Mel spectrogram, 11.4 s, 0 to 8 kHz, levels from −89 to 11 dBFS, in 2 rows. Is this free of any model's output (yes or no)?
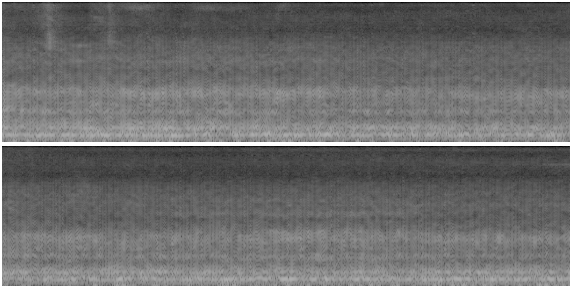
no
